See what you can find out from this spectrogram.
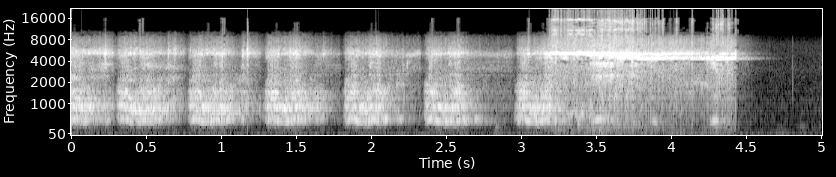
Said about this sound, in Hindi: आप लोगों ने देखा कि किस तरीके से ये कुत्ता मैथ का टीचर रहा होगा शायद पिछली बार।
